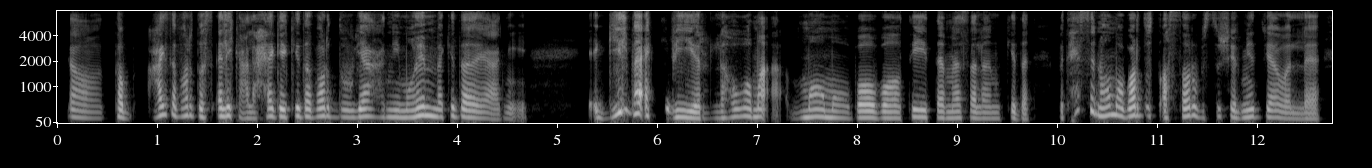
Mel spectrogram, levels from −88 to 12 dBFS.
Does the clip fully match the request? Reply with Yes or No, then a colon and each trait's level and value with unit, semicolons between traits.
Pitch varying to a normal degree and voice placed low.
No: average, 4.0 semitones; medium, 185 Hz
